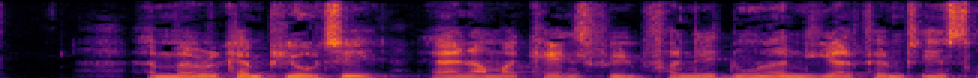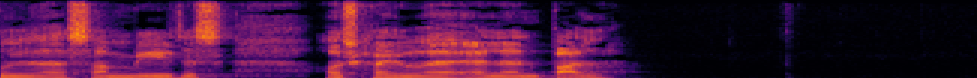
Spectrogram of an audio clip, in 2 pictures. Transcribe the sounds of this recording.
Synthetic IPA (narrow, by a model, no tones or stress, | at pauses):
æmøʁikʰæmb̥ʰjut͡sʰiæɐe̝nɑ̈məʁikʰɛ̰ːnsɡ̥fil̰mfʁɑ̈ne̝d̥n̩hunɐðˠɒnḭːɒhælfem̰se̝nsd̥ʁue̝̰ːɐðˠæsɑmed̥əsɒ̽sɡ̥ʁɛːʊð̩ˠæʔælænb̥æl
